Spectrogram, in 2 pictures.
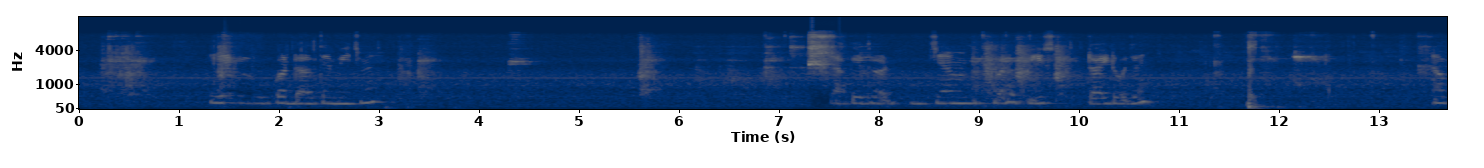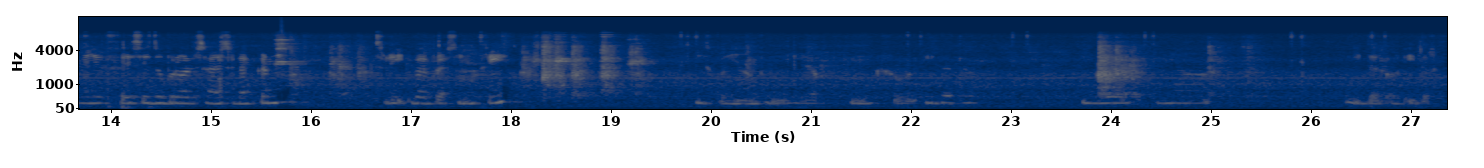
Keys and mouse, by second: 2.0 ctrl+r, 10.3 Tab, 11.0 Tab, 11.9 KP_4, 12.1 KP_4, 14.3 KP_4, 14.8 ctrl+KP_4, 16.4 3, 19.8 click, 22.0 ctrl+click, 23.1 ctrl+click, 26.6 ctrl+click.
